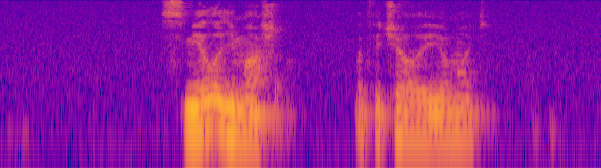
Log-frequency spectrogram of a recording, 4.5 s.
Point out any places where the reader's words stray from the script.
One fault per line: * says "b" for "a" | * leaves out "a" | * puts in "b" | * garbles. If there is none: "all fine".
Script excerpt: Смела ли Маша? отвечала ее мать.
all fine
